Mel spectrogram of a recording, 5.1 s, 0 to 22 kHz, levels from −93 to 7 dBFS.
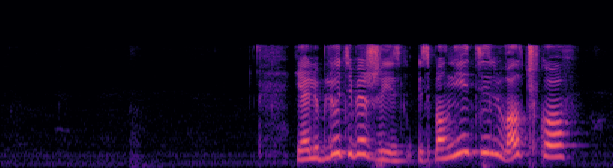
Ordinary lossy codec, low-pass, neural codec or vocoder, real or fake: AAC, 48 kbps; 7.2 kHz; none; real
